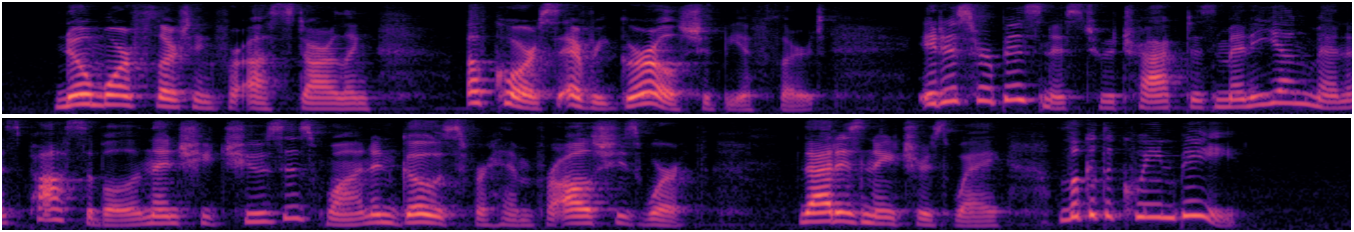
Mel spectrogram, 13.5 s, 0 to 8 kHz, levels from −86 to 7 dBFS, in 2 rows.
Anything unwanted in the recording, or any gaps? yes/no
no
